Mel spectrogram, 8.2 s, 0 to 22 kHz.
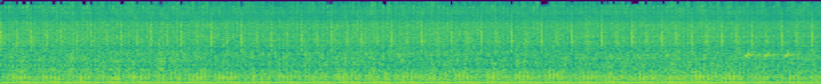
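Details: Hyundai D4CB diesel after running-in: steady idle with a sharp, regular ticking knock, a bit over two per second; bottom-end knock, cause unclear.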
